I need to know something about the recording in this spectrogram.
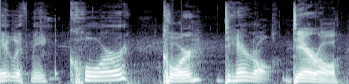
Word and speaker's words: Cordell: Cordell. Cordell Patterson.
